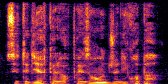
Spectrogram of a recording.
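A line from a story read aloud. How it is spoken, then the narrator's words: Young man, gruff reply. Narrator (French): répondit le jeune homme d'un ton bourru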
